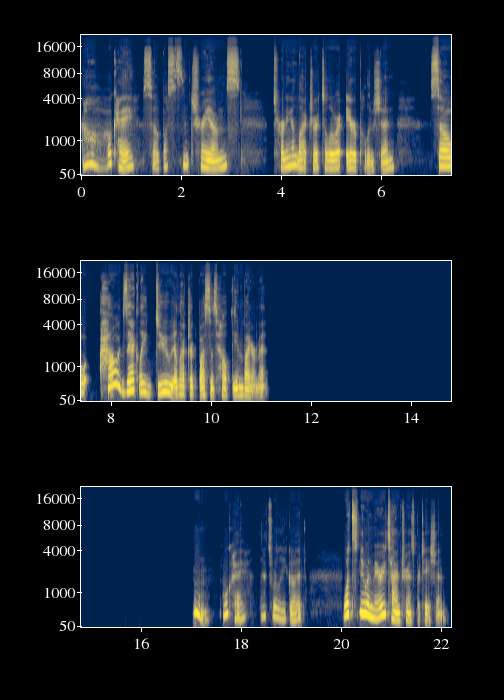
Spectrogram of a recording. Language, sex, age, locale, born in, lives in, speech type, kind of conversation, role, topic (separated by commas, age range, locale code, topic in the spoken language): English, female, 45-49, en-US, United States, United States, read, expert-assistant, asker, What new transportation types emerged in the last century?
